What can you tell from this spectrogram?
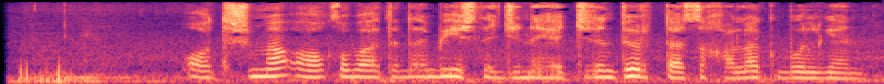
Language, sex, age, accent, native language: Uzbek, male, under 19, Sirdaryo, Uzbek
